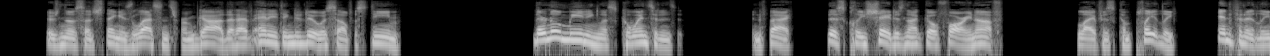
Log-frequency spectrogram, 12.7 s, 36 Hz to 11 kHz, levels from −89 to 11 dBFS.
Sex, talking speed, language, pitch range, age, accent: male, 155 wpm, English, 110-150 Hz, 30-49, American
